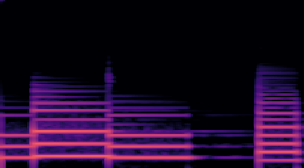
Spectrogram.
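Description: Electronic keyboard with an electric-piano tone playing a simple melody one note at a time: Do, a step up to Ré, back to a longer Do, then a short lower note near the end.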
